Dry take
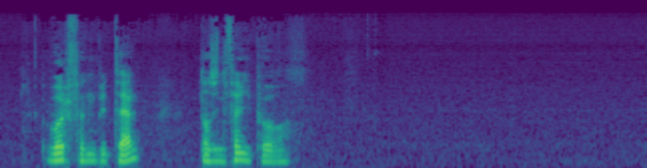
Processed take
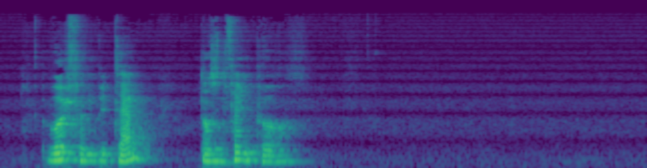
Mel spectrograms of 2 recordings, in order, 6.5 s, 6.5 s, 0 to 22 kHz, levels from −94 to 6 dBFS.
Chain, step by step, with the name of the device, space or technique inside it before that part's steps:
microphone above a desk (comb filter 1 ms, depth 74%; convolution reverb RT60 0.55 s, pre-delay 12 ms, DRR 7 dB)
level −3.5 dB

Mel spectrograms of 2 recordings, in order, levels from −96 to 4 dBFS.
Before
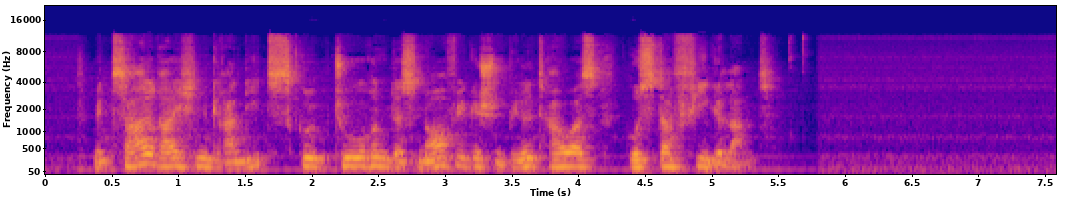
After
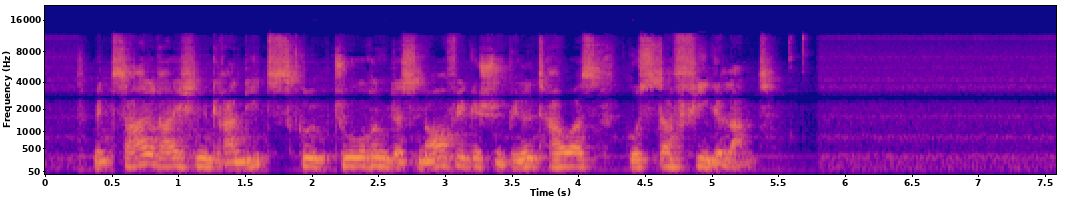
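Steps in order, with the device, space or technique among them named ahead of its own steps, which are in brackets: PA system with an anti-feedback notch (high-pass filter 170 Hz 12 dB per octave; Butterworth band-reject 2,700 Hz, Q 3.5; brickwall limiter −20.5 dBFS, peak gain reduction 11.5 dB)

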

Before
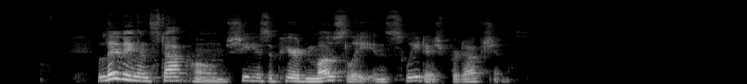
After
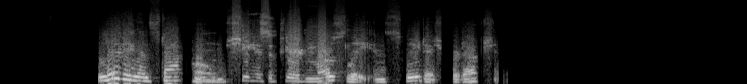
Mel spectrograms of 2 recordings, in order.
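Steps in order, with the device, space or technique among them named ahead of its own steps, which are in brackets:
reverb reduction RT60 0.76 s
early transistor amplifier (dead-zone distortion −44 dBFS; slew-rate limiting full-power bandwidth 36 Hz)
0:02.32–0:03.26: tilt shelving filter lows −10 dB, about 870 Hz
level +8.5 dB

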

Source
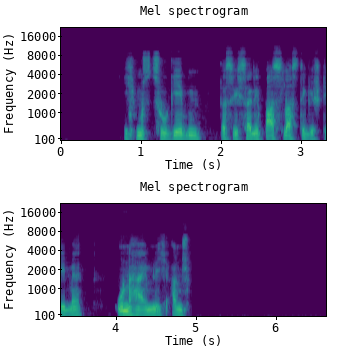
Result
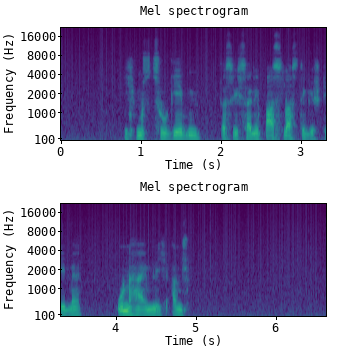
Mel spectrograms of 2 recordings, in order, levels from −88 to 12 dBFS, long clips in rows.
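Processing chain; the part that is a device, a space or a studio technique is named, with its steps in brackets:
record under a worn stylus (stylus tracing distortion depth 0.021 ms; surface crackle 93 per second −34 dBFS; pink noise bed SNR 28 dB)
level −4.5 dB

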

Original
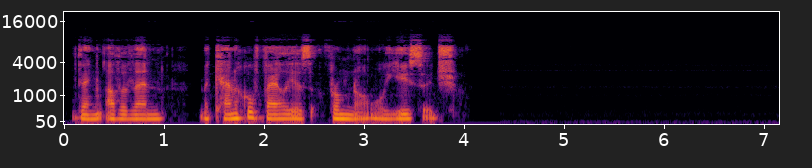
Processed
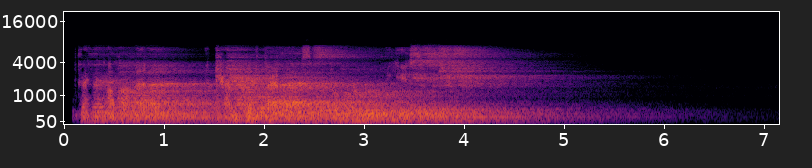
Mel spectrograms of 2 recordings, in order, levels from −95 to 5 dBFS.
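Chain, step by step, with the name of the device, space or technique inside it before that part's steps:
whispering ghost (random phases in short frames; high-pass filter 540 Hz 6 dB per octave; convolution reverb RT60 3.6 s, pre-delay 96 ms, DRR −5.5 dB)
0:01.39–0:02.14: dynamic equaliser 2,600 Hz, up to +6 dB, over −43 dBFS, Q 1.4
high-frequency loss of the air 300 metres
level −4.5 dB

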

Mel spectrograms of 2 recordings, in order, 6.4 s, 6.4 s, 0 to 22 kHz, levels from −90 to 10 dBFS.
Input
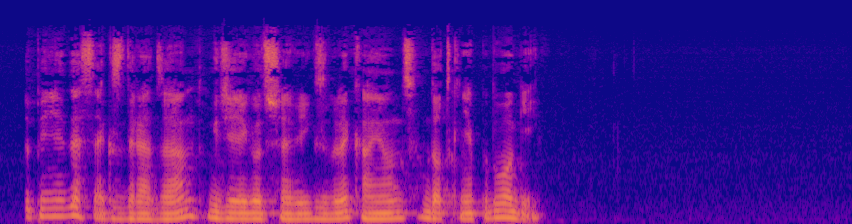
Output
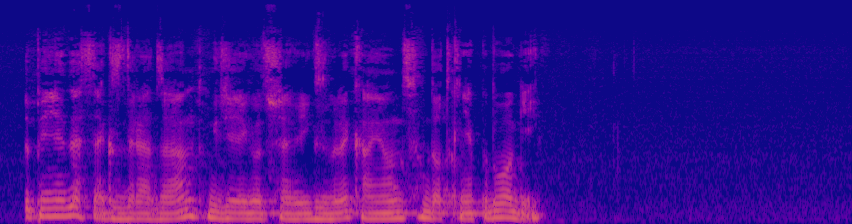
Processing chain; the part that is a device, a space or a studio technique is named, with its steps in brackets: podcast mastering chain (high-pass filter 73 Hz 6 dB per octave; de-essing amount 65%; downward compressor 3 to 1, threshold −29 dBFS, peak gain reduction 9.5 dB; brickwall limiter −25.5 dBFS, peak gain reduction 8.5 dB; MP3 112 kbit/s 44,100 Hz)

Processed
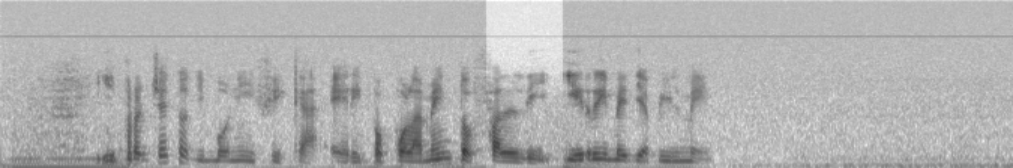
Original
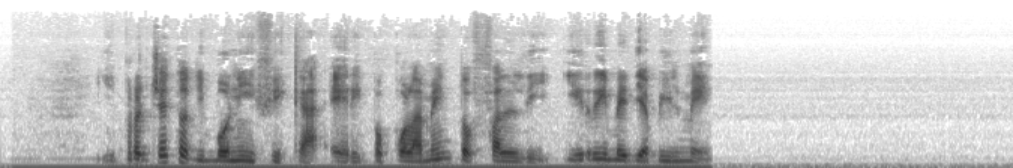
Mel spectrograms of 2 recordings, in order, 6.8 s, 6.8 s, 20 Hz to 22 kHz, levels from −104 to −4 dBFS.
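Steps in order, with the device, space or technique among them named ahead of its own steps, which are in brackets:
medium wave at night (band-pass filter 130–4,400 Hz; downward compressor 5 to 1, threshold −43 dBFS, peak gain reduction 19 dB; amplitude tremolo 0.31 Hz, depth 71%; steady tone 9,000 Hz −70 dBFS; white noise bed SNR 14 dB)
0:03.23–0:03.75: three-way crossover with the lows and the highs turned down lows −14 dB, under 220 Hz, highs −17 dB, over 2,200 Hz
level +11.5 dB

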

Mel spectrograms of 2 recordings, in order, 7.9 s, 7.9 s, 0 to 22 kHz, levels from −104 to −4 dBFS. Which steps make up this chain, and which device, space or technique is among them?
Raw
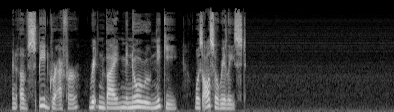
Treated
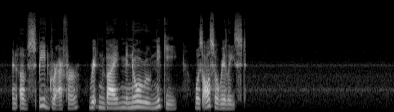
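tin-can telephone (band-pass filter 440–2,600 Hz; hollow resonant body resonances 800/2,000 Hz, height 15 dB, ringing for 55 ms)
level −8 dB

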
